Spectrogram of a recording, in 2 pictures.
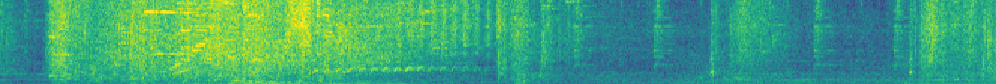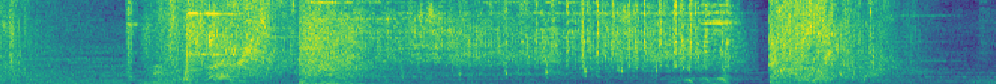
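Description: Magic blasts and sword strikes clash in a fast video game battle.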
